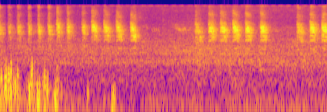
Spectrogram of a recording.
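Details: A baby Eurasian tree sparrow perched on a person's palm gives short, high chirps in quick bursts, over low thumping handling noise.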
